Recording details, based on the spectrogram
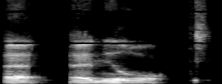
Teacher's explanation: Di sini ada huruf ghain di mana ghain ini dari tenggorokan atas atau adnul halqi dan juga memiliki sifat isti'la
